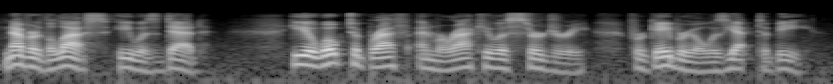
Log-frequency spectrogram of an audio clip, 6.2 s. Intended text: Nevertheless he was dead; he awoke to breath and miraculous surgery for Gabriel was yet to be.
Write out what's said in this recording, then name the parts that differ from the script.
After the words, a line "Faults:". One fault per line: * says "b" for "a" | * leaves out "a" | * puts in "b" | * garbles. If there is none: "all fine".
Nevertheless he was dead; he awoke to breath and miraculous surgery for Gabriel was yet to be.
Faults:
all fine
